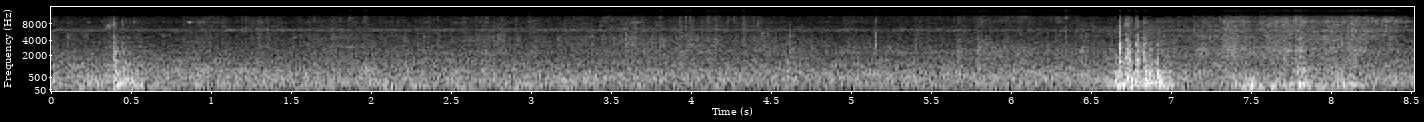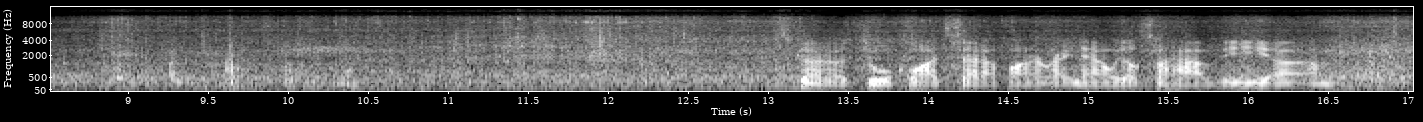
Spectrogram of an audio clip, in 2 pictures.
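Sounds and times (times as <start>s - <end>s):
background hiss: 0.0s - 17.0s
loud clunk: 0.3s - 0.7s, 6.6s - 7.1s.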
